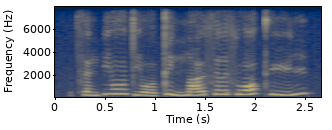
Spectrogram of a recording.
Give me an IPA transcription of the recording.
t͡s ə˨˩ n p j o˥ ʊ̯ t̪ j o˨˩ ʊ̯ t̪ i˥˩ n n̪ ɑ˧˥ ʊ̯ s ɹ̩˥ s w ɔ˧˥ t̪ʰ y˨˩˦ n

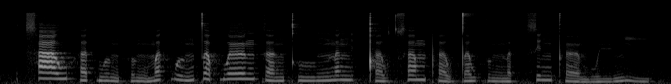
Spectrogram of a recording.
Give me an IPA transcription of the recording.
t͡sʰ aː˥ w h ɐ˨ t̚ w ʊ˨˩ ŋ h ʊ˨˩ ŋ m ɐ˥ k̚ w ʊ˨˥ ŋ t̪ ɐ˥ p̚ w œː˥ ŋ k ɐ˨˧ ŋ kʰ uː˨˧ ŋ n̪ ɐ˥ ŋ ɪ˨ k̚ pʰ ɐ˨ w t͡sʰ ɐ˥ m pʰ ɐ˨˩ w t̪ ɐ˧ w k ʊ˨ ŋ n̪ ɐ˨˥ k̚ s ɪ˥ ŋ pʰ œː˨˩ m w yː˨˥ ŋ iː˨ p̚

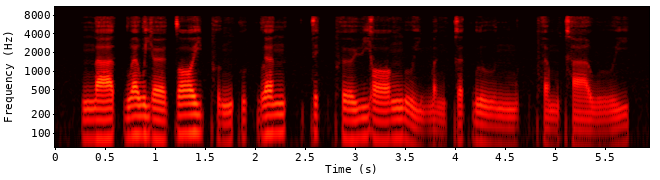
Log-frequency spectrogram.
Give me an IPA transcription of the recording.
n̪ aː˧ t̚ w ɐ˥ w j œː˧ t̪ ɔː˥ j pʰ ʊ˨˧ ŋ kʷ ɪ˧ k̚ l ɐ˥ n | t̪ ɪ˧ k̚ pʰ ɵ˨˧ ɥ j ɔː˨˧ ŋ uː˨˩ j m ɐ˨˩ ŋ k ɐ˧ k̚ l uː˨ n m ʊ˨ k̚ pʰ ɐ˨ m kʰ aː˨ w uː˨˧ j

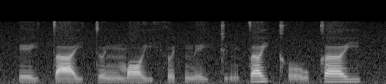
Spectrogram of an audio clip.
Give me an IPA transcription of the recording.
e˧ j t̪ aː˨ j t̪ ɵ˧ n m ɔː˧ j h ɵ˧ t̚ m e˧ j k ɪ˨˩ ŋ t̪ ɐ˥ j kʰ o˨˥ w k ɐ˥ j

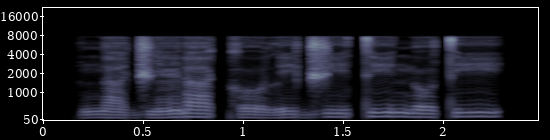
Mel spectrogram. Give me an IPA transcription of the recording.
n a˨ d͡ʒ ɛ̃˨˦ ɾ a˧ k o˨ l i˨ d͡ʒ i˧ t i˦ n o˧ t i˦

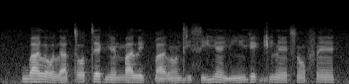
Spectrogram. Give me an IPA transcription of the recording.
w a˧ l ɔ˨ l a˨ t ɔ˧ t ɛ˦ ɡ ɛ̃˧ m a˧ l e˨ k͡p a˨ l ɔ̃˧ d i˨ s i˨˦ j ɛ̃˦˨ j ĩ˨˦ j e˦˨ ɡ i˨˦ l ɛ̃˧ s ɔ̃˧ f ɛ̃˦

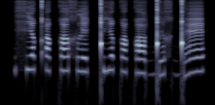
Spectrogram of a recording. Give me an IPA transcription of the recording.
x ɪ qʼ ə q ʌ χ l ɛ ǃ i q ʊ q ɒ ɡ͡ǃ ɪ χ ɡ͡ǃ æ

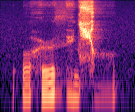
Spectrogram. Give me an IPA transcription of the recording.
ʔ ɔ h ə˞ θ ɛ̤ lʲ ɕ ɔ̤

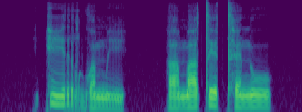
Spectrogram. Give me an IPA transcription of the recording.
k iː˦ r ɡʷ a˨ m i˨ | a˨ m a˦ t ɪ˦˨ tʰ ɛ˦ n u˦

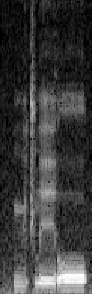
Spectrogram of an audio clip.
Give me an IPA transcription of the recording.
m y˨ t͡ʃ m eː˨ ɾ oː˧

